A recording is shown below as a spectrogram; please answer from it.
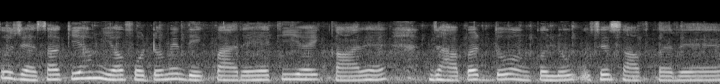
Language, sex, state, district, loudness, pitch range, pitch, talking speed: Hindi, female, Uttar Pradesh, Etah, -13 LUFS, 200-230 Hz, 215 Hz, 215 wpm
